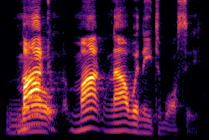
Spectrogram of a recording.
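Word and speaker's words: Nawaqanitawase: Can I just point out that I've been practicing my Mark Wanitawasi? – I think you're missing a syllable or two there. – Oh, shit. Mark Nawanitawasi. – Yes, there you go.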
